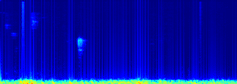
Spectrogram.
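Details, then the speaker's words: Low, rasping, saw-like breath noise auscultated over a ruminant's lung fields with a Littmann stethoscope, at a normal respiratory rate with no bubbling crackles; normal breath sounds. "En este caso no tiene estertores. Si tuviera estertores se escucharía un cierto burbujeo. Entonces, esta es una frecuencia respiratoria normal."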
